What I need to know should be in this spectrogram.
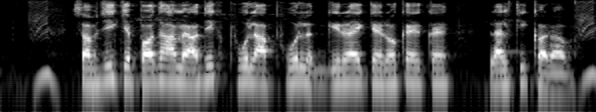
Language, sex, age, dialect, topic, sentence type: Maithili, male, 18-24, Southern/Standard, agriculture, question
